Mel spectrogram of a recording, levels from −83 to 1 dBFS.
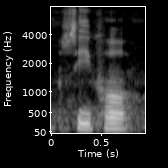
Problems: none marked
